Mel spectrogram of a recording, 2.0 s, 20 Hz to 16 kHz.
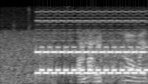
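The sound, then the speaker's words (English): Several telephones ring at once at a coffee business, forming a loud, steady electronic warble that begins abruptly about half a second in and continues without pause to the end. “We have like 10 phones here and they're all ringing.”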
